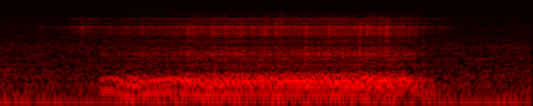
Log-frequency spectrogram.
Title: He says he doesn't snore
